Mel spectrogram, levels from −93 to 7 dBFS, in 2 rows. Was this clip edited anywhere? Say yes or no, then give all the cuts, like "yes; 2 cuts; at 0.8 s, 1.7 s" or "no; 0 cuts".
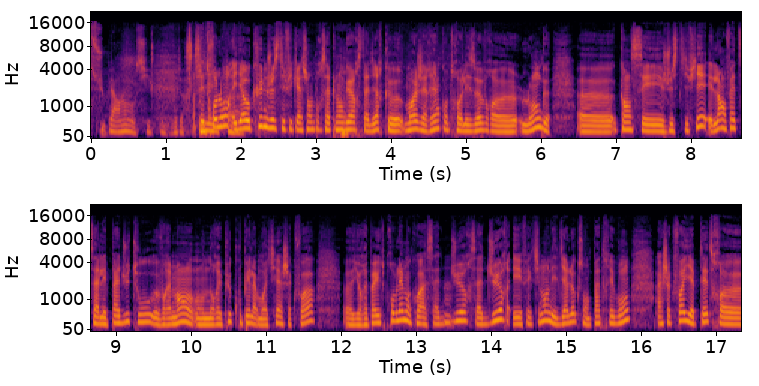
no; 0 cuts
